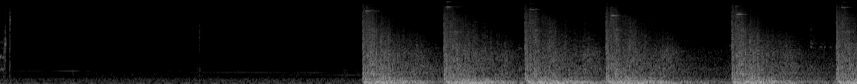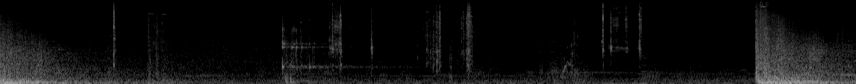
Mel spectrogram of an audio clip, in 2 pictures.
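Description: Gunfire in the VR game Bonelab: a series of sharp, loud close shots, some in quick pairs and bursts, separated by brief pauses over a faint background hum, with a final shot near the end.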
